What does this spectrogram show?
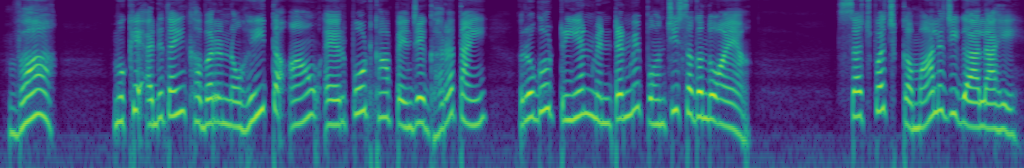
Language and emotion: Sindhi, surprised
